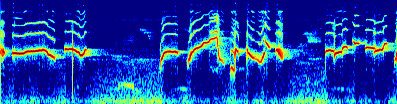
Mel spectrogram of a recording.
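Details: Oriental magpie-robin, a kept bird singing a loud fighting song meant to provoke rival birds: clear whistled phrases with rising and falling slurs and sharp upward sweeps, separated by short pauses.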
